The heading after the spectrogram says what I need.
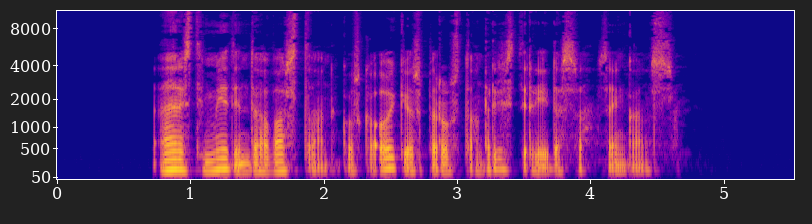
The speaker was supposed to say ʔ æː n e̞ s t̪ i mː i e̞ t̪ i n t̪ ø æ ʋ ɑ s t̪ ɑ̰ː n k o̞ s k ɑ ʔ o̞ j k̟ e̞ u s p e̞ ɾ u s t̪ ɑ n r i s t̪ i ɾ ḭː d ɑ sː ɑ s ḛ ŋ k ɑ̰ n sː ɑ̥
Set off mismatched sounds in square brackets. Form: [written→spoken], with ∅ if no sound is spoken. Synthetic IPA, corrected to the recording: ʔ æː n e̞ s t̪ i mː i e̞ t̪ i n t̪ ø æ ʋ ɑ s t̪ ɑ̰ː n k o̞ s k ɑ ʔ o̞ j k̟ e̞ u s p e̞ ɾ u s t̪ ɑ n r i s t̪ i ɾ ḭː d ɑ sː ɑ s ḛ ŋ k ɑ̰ n sː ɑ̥

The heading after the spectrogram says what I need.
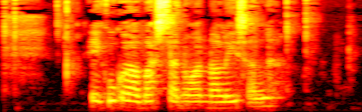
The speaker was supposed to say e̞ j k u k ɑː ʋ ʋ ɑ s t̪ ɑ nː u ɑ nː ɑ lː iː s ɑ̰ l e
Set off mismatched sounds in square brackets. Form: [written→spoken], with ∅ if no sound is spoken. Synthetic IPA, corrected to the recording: e̞ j k u k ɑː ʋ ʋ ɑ s t̪ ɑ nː u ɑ nː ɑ [lː→l] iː s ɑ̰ [l→lː] e

